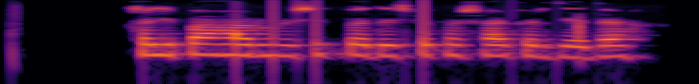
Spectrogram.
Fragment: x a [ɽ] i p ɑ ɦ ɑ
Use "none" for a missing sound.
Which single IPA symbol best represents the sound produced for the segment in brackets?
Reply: l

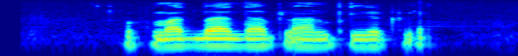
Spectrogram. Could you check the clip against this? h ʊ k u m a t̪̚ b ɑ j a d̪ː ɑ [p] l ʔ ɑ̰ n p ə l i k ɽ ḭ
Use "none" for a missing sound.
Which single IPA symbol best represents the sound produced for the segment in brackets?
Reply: p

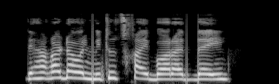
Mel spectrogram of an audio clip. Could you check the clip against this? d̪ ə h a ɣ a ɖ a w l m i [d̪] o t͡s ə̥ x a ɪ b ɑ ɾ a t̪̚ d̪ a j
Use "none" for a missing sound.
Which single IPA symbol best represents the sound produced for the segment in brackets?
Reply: t̪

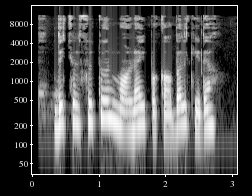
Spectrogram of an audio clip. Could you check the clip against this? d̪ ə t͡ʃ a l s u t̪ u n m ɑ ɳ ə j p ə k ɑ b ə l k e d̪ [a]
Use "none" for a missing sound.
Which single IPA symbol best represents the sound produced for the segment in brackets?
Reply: a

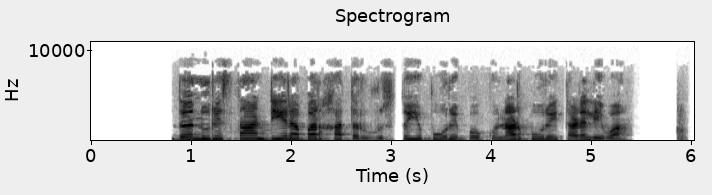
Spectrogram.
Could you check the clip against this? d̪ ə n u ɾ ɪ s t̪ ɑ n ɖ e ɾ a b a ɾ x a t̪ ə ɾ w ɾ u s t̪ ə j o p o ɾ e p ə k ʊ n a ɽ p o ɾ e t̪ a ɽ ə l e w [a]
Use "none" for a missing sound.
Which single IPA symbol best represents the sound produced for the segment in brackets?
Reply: a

